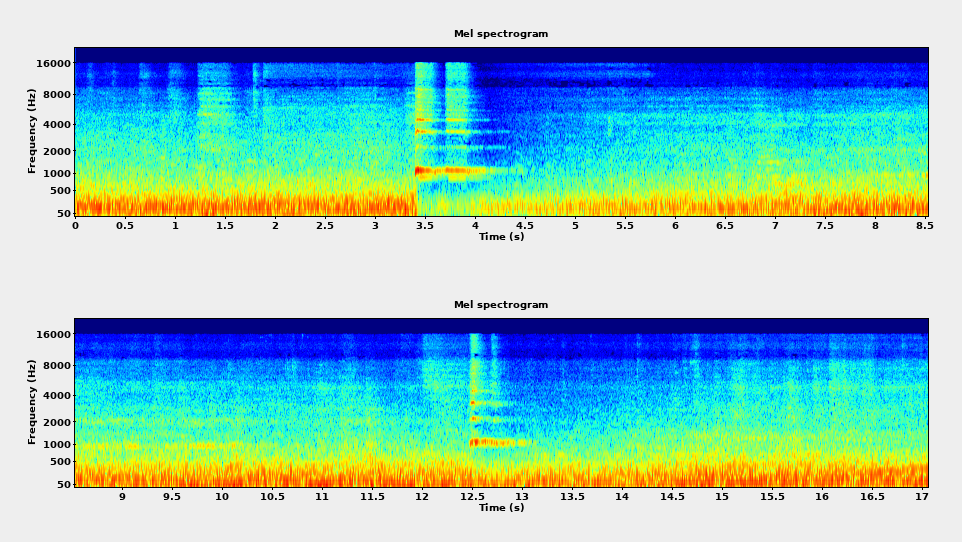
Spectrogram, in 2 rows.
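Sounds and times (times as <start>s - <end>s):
subway train rumbling: 0.0s - 17.0s.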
